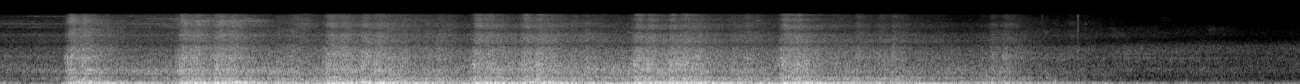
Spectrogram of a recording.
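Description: A train rumbles across a bridge, wheels clattering rhythmically, then fades away.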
